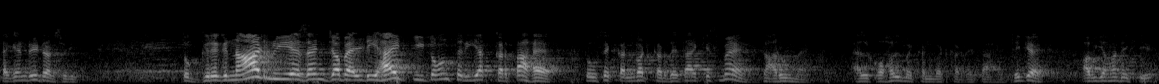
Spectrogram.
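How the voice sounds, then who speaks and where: A man teaching chemistry in an exam-prep lecture, firing questions at students and repeating each answer back to them, with bursts of shouted emphasis. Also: high-pitched, a little hiss or hum. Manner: quizzing students, repeating answers with call-and-response. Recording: echoey hall, muffled lo-fi sound.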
